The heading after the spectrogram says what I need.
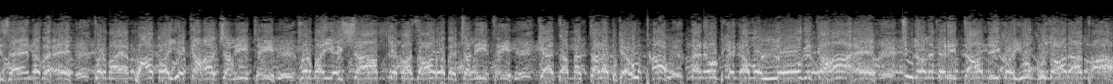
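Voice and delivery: preaching at full force. Acted. Reciter rousing the mourners to weep, with a loud wailing cry. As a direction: build the lament to a crying climax.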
